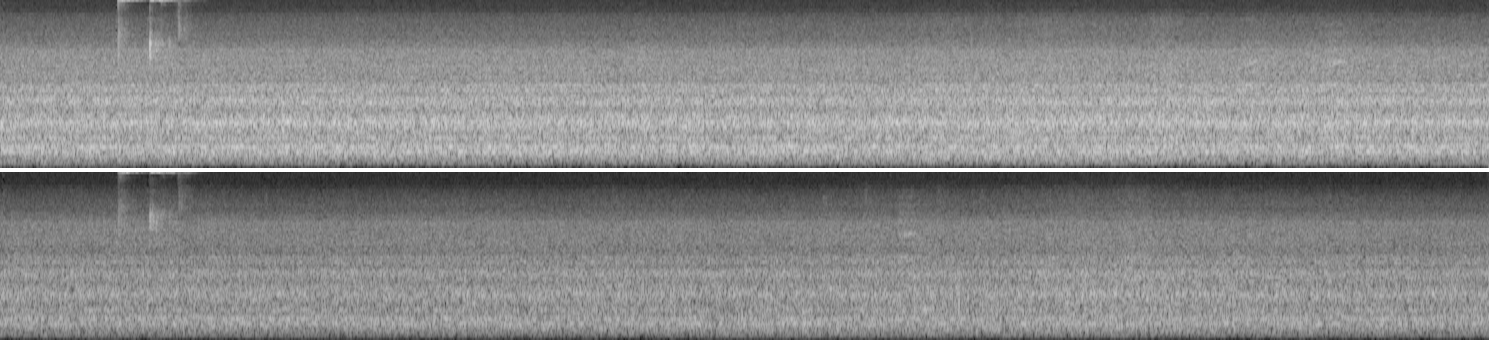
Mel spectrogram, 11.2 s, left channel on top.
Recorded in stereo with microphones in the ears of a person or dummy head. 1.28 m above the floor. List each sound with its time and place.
0.9 s a clink: 25° left (ahead or behind), 2.5 m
